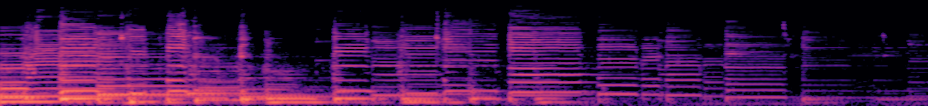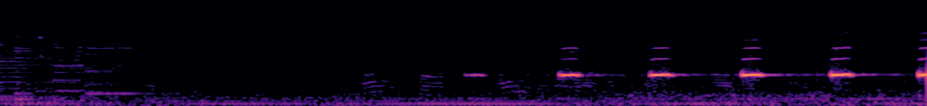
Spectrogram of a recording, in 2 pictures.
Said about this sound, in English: All across the northern part of the United States, tiny saw-whet owls are now hooting all night to find a mate. In northern Michigan, it's prime time to hear the saw-whet's monotonous call.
